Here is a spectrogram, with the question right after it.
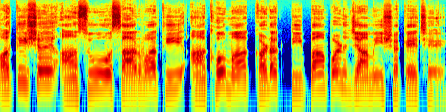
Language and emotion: Gujarati, neutral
